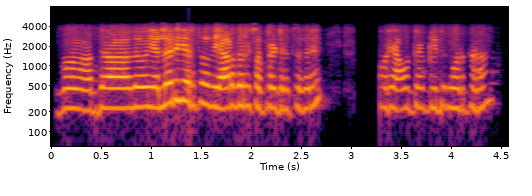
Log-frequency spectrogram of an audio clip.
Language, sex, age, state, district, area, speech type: Kannada, male, 30-45, Karnataka, Bidar, rural, conversation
